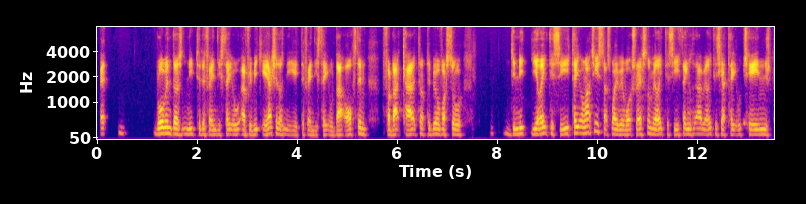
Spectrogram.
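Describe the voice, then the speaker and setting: Chatty podcast guy. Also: mid-range voice. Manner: rambling, lots of "you know" fillers. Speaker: podcast co-host. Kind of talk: casual chat.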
